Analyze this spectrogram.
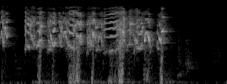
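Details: Three-month-old young lovebird from champion stock giving a loud, dense burst of shrill, squeaky chattering chirps lasting over a second, then falling silent.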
